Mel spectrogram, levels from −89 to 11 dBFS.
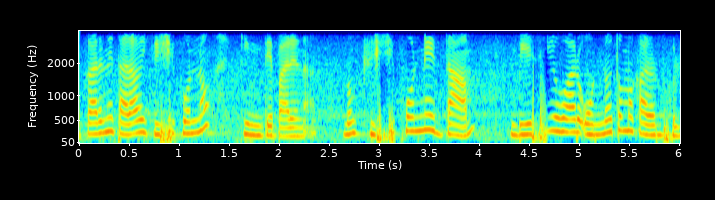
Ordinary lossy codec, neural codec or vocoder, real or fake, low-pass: none; none; real; 3.6 kHz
